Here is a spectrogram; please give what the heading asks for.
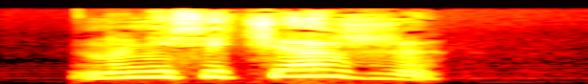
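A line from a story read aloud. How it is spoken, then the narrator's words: Sleepy woman's voice. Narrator (Russian): произнесла женщина сонным голосом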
